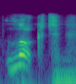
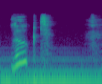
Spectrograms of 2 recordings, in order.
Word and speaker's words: looked: next up is okay looked now here you said lu luked okay instead of an u sound it's an uh looked try that looked looked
